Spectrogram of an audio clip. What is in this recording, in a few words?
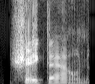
"shakedown", American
